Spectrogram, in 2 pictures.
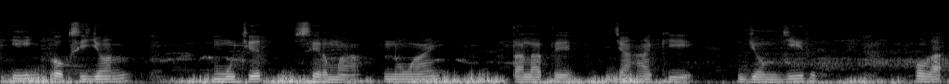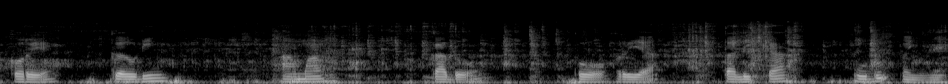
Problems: background sounds at intervals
